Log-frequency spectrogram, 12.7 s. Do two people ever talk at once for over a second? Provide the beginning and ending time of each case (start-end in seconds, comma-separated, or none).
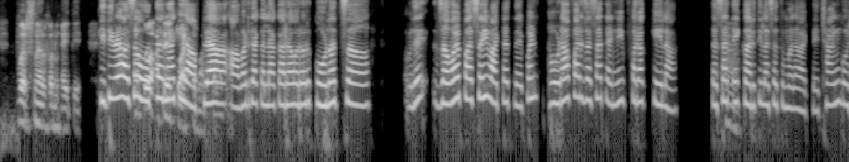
2.0-3.5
